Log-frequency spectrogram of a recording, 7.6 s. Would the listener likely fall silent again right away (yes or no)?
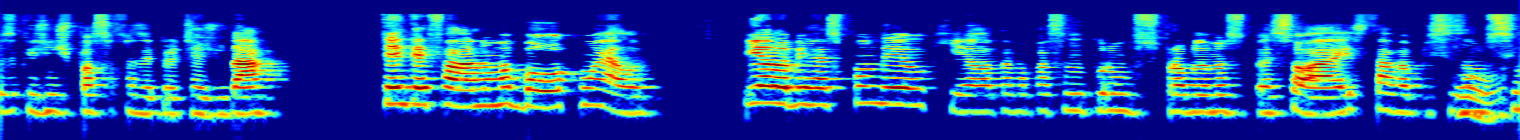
yes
